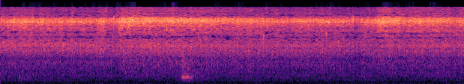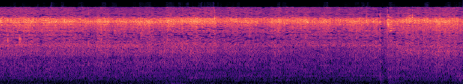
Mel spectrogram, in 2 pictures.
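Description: Tomato, ginger and green chili paste fries in hot oil over a lowered gas flame after cumin seeds, giving a steady, close hiss and sizzle that runs unbroken throughout.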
